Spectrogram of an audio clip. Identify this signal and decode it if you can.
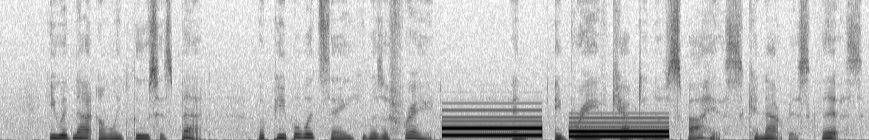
Aircraft SELCAL, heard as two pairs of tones, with speech in English. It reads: DM-BJ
